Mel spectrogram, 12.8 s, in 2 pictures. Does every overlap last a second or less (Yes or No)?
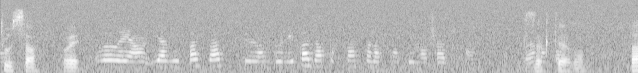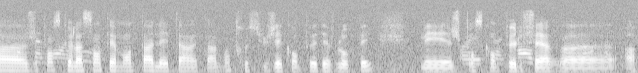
No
